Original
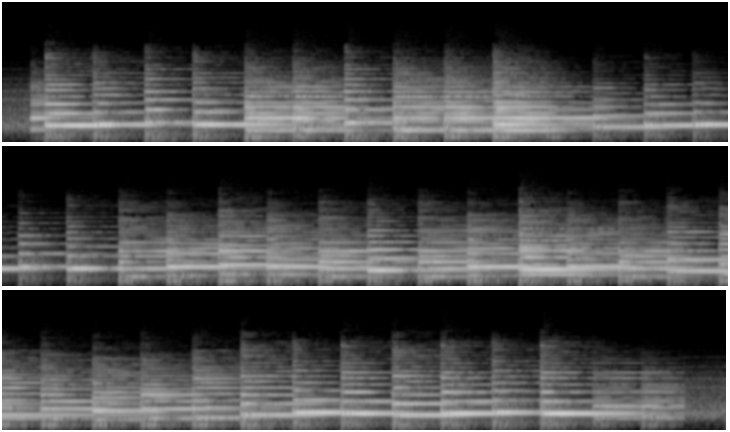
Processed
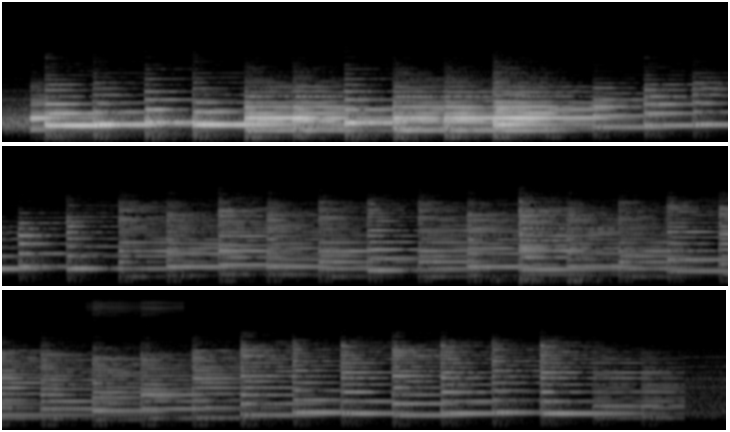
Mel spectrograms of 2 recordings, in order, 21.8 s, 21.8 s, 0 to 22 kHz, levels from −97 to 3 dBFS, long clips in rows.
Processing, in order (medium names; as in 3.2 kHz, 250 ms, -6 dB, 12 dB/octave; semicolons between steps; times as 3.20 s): 12.14–13.36 s: resonant low shelf 190 Hz +8.5 dB, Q 3; 15.36–16.34 s: careless resampling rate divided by 3×, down filtered, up hold; band-pass sweep 500 Hz -> 3.9 kHz, 4.78–8.58 s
